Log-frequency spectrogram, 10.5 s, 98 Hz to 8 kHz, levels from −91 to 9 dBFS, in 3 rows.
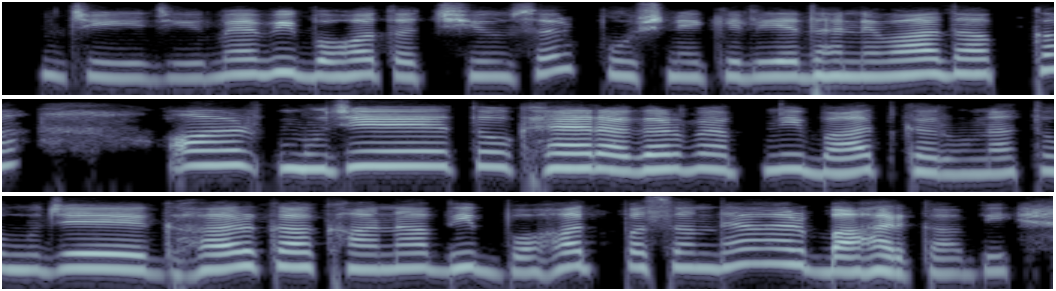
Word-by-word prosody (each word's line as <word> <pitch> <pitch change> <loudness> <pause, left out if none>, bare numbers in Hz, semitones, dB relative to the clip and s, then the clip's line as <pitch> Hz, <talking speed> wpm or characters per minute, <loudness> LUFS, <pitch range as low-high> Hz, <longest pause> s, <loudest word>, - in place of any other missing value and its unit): जी, 230 -2 -5
जी, 220 +1 -11
मैं 260 +3 0
भी 290 0 +5
बहुत 250 +1 -3
अच्छी 235 +1 +1
हूँ 240 - -10
सर 285 +7 -3
पूछने 240 -2 +1
के 240 +2 -7
लिए 240 +1 -1
धन्यवाद 250 +2 0
आपका। 270 +5 -4 0.6
और 350 -1 +1
मुझे 335 +3 +4
तो 330 -1 -3
खैर 300 0 +6
अगर 285 +1 +3
मैं 295 0 -4
अपनी 285 +2 -5
बात 255 +2 0
करूँ 240 -3 -7
ना 235 - -5
तो 270 - -9
मुझे 255 +1 +2
घर 250 +5 +1
का 285 -1 +4
खाना 260 +1 -1
भी 275 - +3 0.2
बहुत 260 +6 0
पसंद 275 0 -5
है 315 - -1
और 320 - +4
बाहर 225 0 +5
का 205 -1 -9
भी, 230 +3 -12
260 Hz, 205 wpm, -21 LUFS, 240-285 Hz, 0.6 s, खैर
